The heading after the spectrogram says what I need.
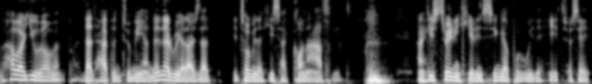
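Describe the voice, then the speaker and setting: A man giving casual interview answers, animated and halting with frequent restarts. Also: mid-range voice, dry recording. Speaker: guest, insurance executive.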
